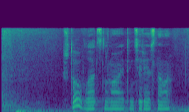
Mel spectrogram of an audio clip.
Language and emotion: Russian, sad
